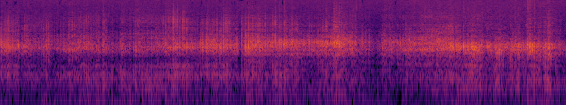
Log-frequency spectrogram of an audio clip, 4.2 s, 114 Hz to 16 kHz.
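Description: Long painted nails scratch across the crater texture of a hollow 3D-printed plastic moon lamp glowing pink. The result is a steady, dense scratchy crackle with a bright, focused rasp centered around 1.7 kHz. It swells slightly louder toward the end, with little low-end weight.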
